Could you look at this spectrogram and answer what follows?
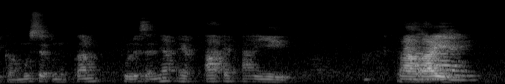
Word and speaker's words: rarai: Rarai. Dibacanya kan Rarai pakai I. Kalau lama-lama kita coba bilang Rarai, lama-lama kan Rare. A sama I itu blend dia jadi I. Kayak logat Sukawati jadi Rarai gitu.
